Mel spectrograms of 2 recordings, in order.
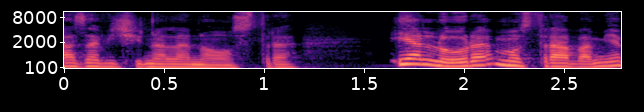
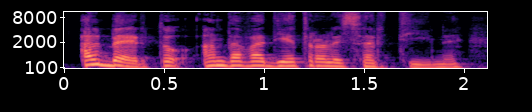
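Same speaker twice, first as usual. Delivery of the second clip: usual speaking voice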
